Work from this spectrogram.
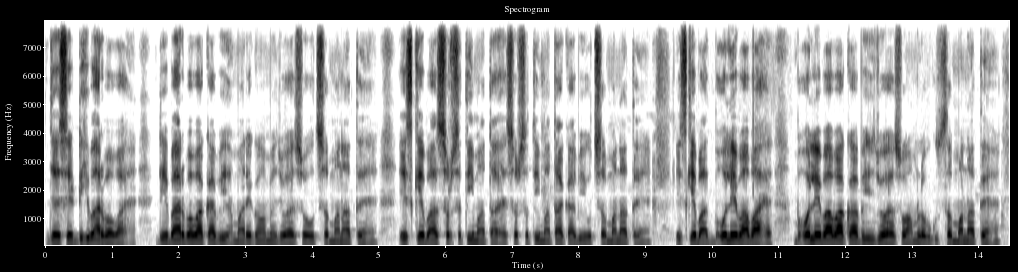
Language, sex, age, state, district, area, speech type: Hindi, male, 45-60, Bihar, Muzaffarpur, rural, spontaneous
